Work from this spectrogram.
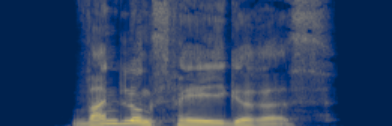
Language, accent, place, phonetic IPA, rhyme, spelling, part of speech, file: German, Germany, Berlin, [ˈvandlʊŋsˌfɛːɪɡəʁəs], -andlʊŋsfɛːɪɡəʁəs, wandlungsfähigeres, adjective, De-wandlungsfähigeres.ogg
- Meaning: strong/mixed nominative/accusative neuter singular comparative degree of wandlungsfähig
